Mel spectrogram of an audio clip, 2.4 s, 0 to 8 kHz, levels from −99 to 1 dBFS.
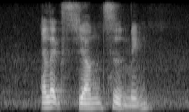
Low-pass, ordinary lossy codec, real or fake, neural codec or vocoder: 7.2 kHz; none; fake; vocoder, 22.05 kHz, 80 mel bands, Vocos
